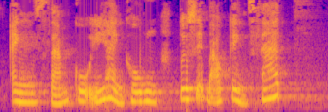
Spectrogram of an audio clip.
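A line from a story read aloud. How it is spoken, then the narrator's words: Frightened mumbling. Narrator (Vietnamese): Lâm Di An rụt lui sau theo bản năng, lúng búng nói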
